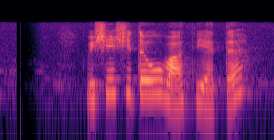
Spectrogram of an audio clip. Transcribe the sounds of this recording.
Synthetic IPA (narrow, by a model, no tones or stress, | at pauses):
ʋiʃeːʃit̪əʋuʋaːsijɛt̪ə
